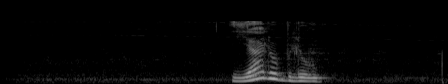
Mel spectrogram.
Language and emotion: Russian, neutral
